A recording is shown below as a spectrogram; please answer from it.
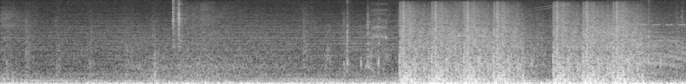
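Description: Covenant enemies firing plasma pistols in Halo: Combat Evolved, a quiet run of bursty energy shots that grows denser and louder partway through, mixed with other combat noise.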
